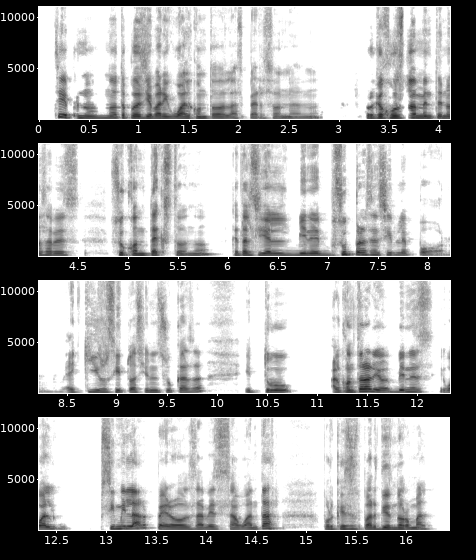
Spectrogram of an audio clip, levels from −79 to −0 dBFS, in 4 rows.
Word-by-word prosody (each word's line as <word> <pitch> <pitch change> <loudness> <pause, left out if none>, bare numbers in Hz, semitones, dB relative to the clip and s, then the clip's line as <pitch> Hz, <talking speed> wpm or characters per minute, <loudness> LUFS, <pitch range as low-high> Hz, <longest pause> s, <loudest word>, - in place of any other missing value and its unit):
Sí, 245 -2 +4
pues 170 -6 -5
no, 160 -1 0
no 165 +1 -2
te - - -1
puedes 170 -2 +4
llevar 145 -1 +4
igual 140 -1 +2
con 130 -1 -2
todas 130 -1 -1
las 115 +1 -6
personas, 125 -1 -8
¿no? 130 +11 -12 0.4
Porque 160 - +4
justamente 165 0 +3
no 155 0 0
sabes 155 -1 -3 0.3
su 175 - 0
contexto, 135 -2 +1
¿no? 140 - -7
¿Qué - - -6
tal 150 -1 +2
si 150 +2 0
él 145 -1 +2
viene 145 0 +1
supersensible 175 -5 -1
por 185 0 -10 0.2
equis 140 +1 -5
situación 145 0 -3
en - - -3
su 145 -1 -8
casa. 150 +4 -3 0.4
Y 130 - -8
tú, 155 +4 0 0.4
al - - 0
contrario, 170 0 +6
vienes 165 +1 -2
igual 170 +3 +1 0.3
similar, 200 +8 +2
pero 130 -2 +2
sabes 135 -1 -3
aguantar, 140 - +1 0.4
porque 135 0 -3
eso 145 +1 -1
es 140 - -9
para 130 -1 +2
tí, 145 - 0
es 140 - +4
normal? 135 +4 0
150 Hz, 180 wpm, -22 LUFS, 135-170 Hz, 0.4 s, contrario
